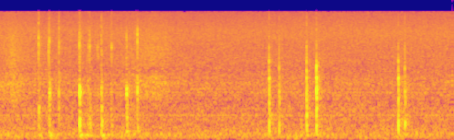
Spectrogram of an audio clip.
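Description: Password typed on a computer keyboard of an older Mac: a run of sharp, close key clicks in a quick uneven burst, a pause, then a few more scattered keystrokes over a quiet room.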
